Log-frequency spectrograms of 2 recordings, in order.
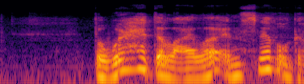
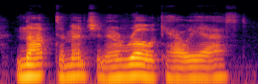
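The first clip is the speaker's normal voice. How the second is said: usual speaking voice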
